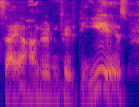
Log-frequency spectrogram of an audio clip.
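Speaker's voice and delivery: usual speaking voice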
